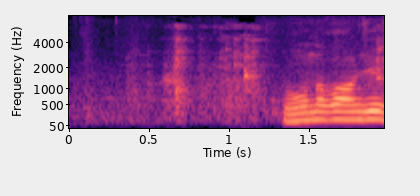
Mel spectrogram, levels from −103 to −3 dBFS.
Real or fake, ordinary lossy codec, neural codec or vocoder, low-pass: real; none; none; none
